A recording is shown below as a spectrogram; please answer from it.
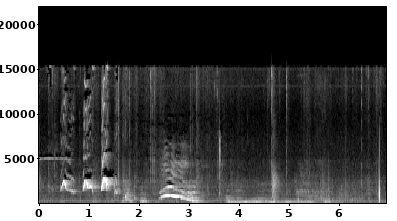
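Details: Young puppies, 24 days old, give three quick high-pitched squeaks, then a longer falling whine and a low wobbling moan. Faint rustles follow, and a sharp click ends the quiet indoor scene.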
